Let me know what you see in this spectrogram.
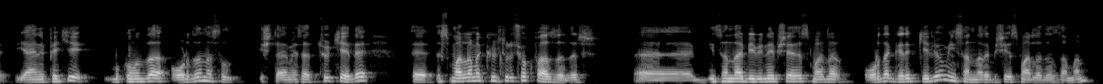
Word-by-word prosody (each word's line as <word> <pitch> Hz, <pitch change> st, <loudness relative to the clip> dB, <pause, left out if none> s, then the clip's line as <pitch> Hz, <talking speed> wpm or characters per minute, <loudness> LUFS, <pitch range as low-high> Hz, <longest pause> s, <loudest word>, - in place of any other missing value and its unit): yani 115 Hz, +1 st, -1 dB
peki, 170 Hz, -, 0 dB
bu 250 Hz, -, -7 dB
konuda 140 Hz, +1 st, +3 dB
orada 120 Hz, +11 st, +2 dB
nasıl 145 Hz, -8 st, -3 dB, 0.2 s
işler? 110 Hz, -, -2 dB
Mesela, 115 Hz, 0 st, -3 dB
Türkiye'de, 160 Hz, +6 st, +1 dB, 0.4 s
eee, 435 Hz, -1 st, +3 dB
ısmarlama 165 Hz, +3 st, +2 dB
kültürü 170 Hz, -1 st, -2 dB
çok 180 Hz, +2 st, -2 dB
fazladır. 110 Hz, -3 st, +1 dB, 0.4 s
Eee, 100 Hz, 0 st, +1 dB, 0.5 s
insanlar 140 Hz, +1 st, +3 dB
birbirine 135 Hz, +1 st, +3 dB
bir 135 Hz, -, -7 dB
şeyler 140 Hz, -1 st, +3 dB
ısmarlar. 120 Hz, -3 st, -1 dB, 0.2 s
Orada 120 Hz, +8 st, +1 dB
garip 140 Hz, 0 st, 0 dB
geliyor 165 Hz, +10 st, +2 dB
mu 210 Hz, -, -1 dB
insanlara 115 Hz, -8 st, -1 dB
bir 110 Hz, -, -11 dB
şey 120 Hz, +1 st, -1 dB
ısmarladığın 110 Hz, -3 st, -3 dB
zaman? 105 Hz, -, -5 dB
135 Hz, 160 wpm, -22 LUFS, 115-155 Hz, 0.5 s, konuda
